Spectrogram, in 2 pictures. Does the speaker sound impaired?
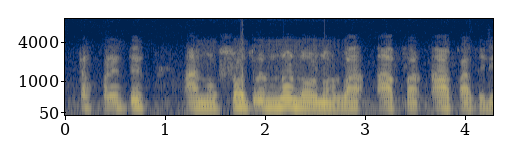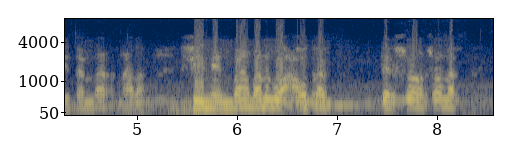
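Yes: stuttering; described as hereditary; wearing face mask, mask makes speaking harder, more respiratory effort; needs a little more time to finish sentences, worse with nerves, masks add respiratory effort; here repeated sounds, prolonged sounds.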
